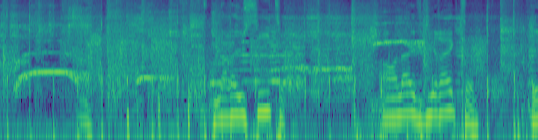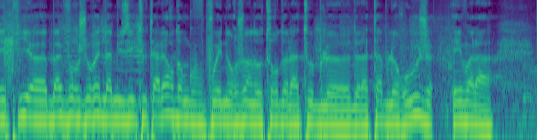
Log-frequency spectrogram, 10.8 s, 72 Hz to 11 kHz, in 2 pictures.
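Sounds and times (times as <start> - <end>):
small group clapping during a live broadcast: 0.0 - 6.0
whoop or whistle: 0.1 - 4.4
speech: 2.2 - 3.1, 3.7 - 10.7.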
